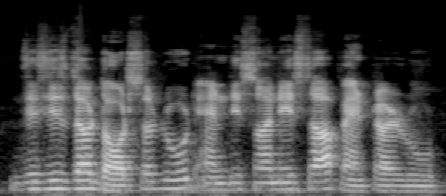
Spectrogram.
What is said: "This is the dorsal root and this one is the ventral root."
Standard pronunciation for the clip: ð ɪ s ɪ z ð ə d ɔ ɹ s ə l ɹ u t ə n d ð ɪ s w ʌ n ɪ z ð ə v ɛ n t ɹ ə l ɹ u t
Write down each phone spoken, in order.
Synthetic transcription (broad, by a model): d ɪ s ɪ z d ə d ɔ ɹ s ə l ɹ u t ə n d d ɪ s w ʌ n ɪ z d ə p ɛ n t ə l ɹ u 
